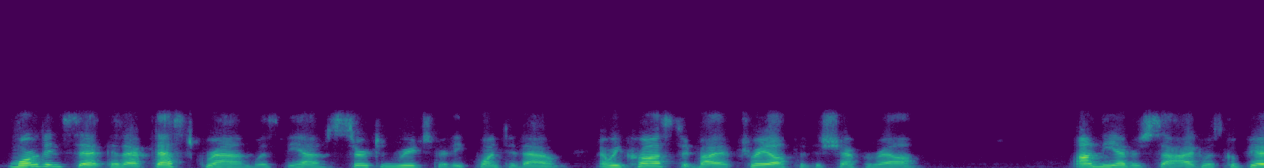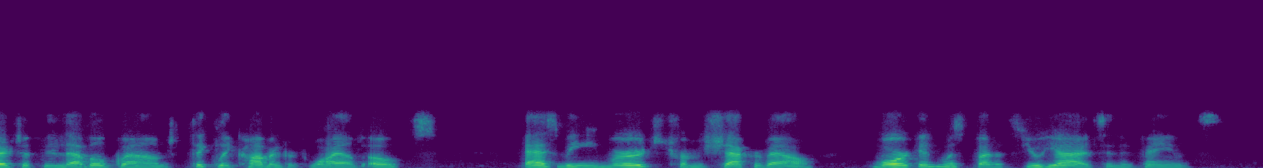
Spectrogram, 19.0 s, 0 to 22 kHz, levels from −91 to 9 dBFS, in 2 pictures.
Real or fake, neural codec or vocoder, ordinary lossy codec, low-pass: fake; codec, 24 kHz, 0.9 kbps, WavTokenizer, medium speech release version 1; Opus, 24 kbps; 7.2 kHz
